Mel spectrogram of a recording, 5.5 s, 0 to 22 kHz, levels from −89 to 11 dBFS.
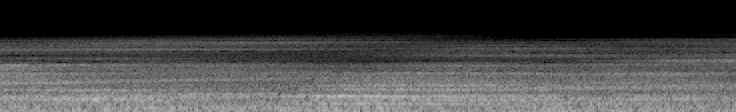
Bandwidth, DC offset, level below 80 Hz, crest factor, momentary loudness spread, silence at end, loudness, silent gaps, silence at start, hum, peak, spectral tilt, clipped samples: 6.8 kHz; under 0.1%; -34 dBFS; 14 dB; 5 LU; 0 s; -25 LUFS; none; 0 s; none; -8 dBFS; -7.5 dB/octave; under 0.1%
